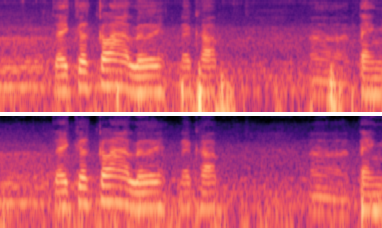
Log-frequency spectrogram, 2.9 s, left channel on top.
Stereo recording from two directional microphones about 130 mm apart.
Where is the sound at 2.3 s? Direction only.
30° right (ahead or behind).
